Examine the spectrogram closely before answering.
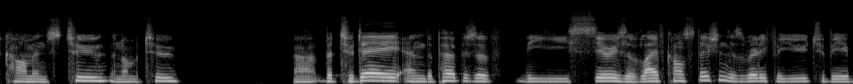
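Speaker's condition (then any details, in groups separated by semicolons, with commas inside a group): No condition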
